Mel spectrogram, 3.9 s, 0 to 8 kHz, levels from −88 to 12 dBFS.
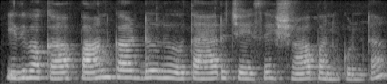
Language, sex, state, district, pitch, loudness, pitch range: Telugu, female, Andhra Pradesh, Sri Satya Sai, 220 Hz, -19 LUFS, 210-240 Hz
